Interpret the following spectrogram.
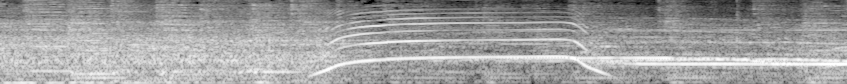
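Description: Club music playing loudly with audience members whooping over it: two long held cries that swoop up about a second and a half in and slide back down, the second trailing off near the end.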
